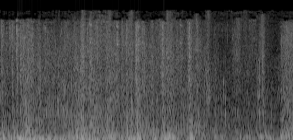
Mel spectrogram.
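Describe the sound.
Rapid gunfire in a Fortnite video game match, a dense, fairly quiet stream of many overlapping shots with no clear break.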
